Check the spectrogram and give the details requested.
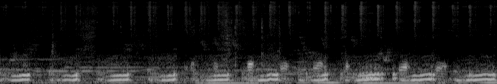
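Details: Pigeon cooing in courtship: a regular series of brief, mellow double-toned coos, roughly two each second, with a low rumble underneath.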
